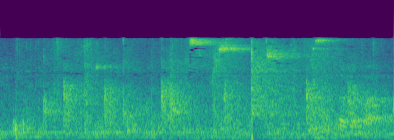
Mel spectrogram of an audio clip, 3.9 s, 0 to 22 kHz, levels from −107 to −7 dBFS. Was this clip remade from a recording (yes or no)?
no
